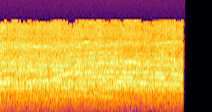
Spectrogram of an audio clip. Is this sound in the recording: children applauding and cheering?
yes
